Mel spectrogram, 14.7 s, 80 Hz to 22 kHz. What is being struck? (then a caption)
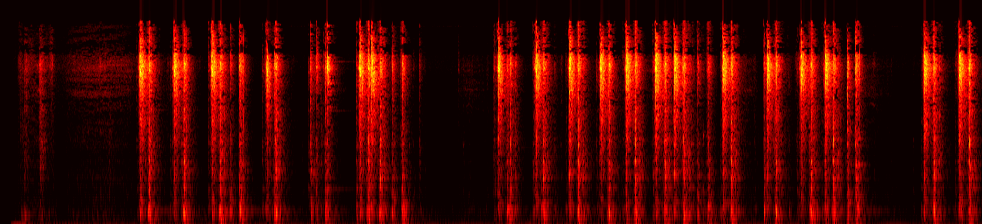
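Metal portable typewriter keys. Fingertips press the round keys of a black metal Erika 5 portable typewriter, producing quick, bright, sharp typing taps in uneven bursts. A short pause comes around the middle before the clacking picks up again, and each tap dies away almost at once.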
